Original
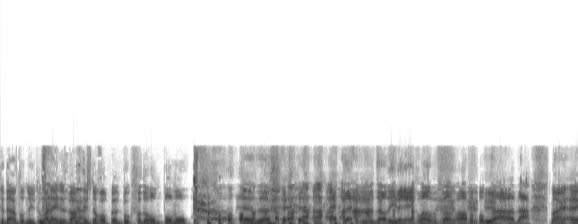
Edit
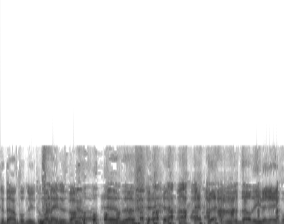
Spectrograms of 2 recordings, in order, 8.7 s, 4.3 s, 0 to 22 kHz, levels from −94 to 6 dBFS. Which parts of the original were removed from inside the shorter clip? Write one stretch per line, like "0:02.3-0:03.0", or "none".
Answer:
0:01.2-0:03.2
